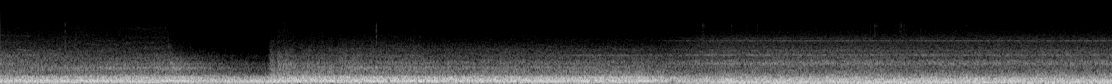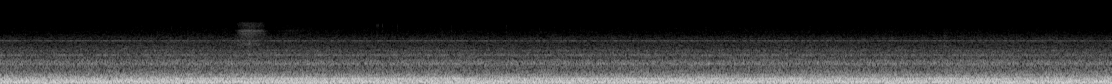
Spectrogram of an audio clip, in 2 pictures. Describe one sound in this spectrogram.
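Jet engines roar steadily, heard from inside an airliner cabin.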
